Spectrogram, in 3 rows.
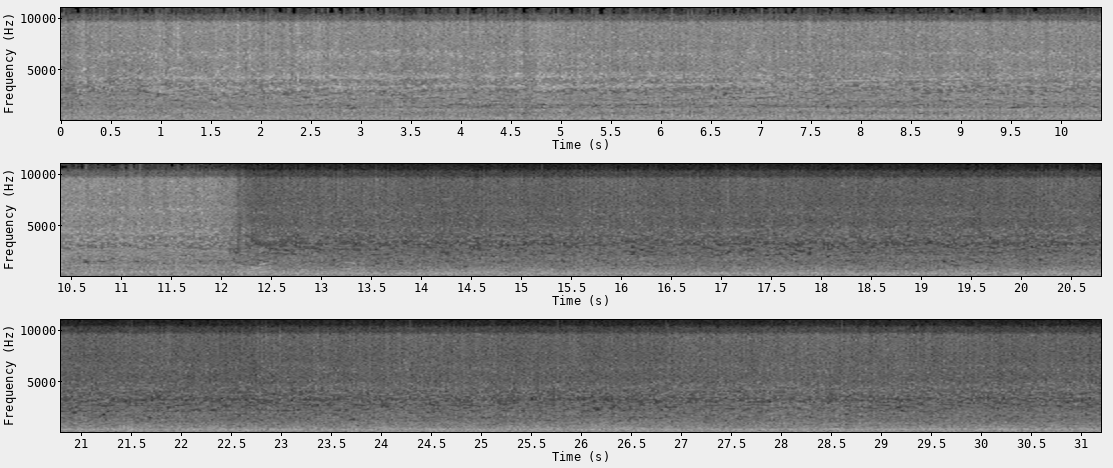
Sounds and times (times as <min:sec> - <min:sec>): Outside, urban or manmade: 0:00.0 - 0:31.2
Propeller, airscrew: 0:00.0 - 0:31.2.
